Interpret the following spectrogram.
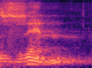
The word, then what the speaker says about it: Zen: And when it went to Japan, from Korea, it was pronounced as Zen. Zen is the Japanese pronunciation of the Korean pronunciation of the Chinese pronunciation of Dhyana.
